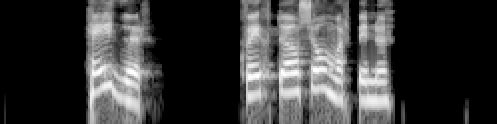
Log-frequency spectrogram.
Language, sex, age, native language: Icelandic, female, 40-49, Icelandic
